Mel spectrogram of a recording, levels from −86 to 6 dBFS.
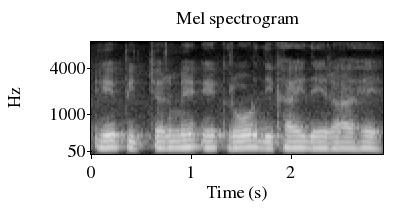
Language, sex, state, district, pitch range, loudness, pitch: Hindi, male, Maharashtra, Mumbai Suburban, 115-125 Hz, -15 LUFS, 120 Hz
